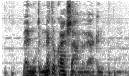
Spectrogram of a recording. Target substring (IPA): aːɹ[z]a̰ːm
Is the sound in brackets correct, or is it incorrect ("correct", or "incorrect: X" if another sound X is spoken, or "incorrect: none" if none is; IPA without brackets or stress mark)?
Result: incorrect: s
